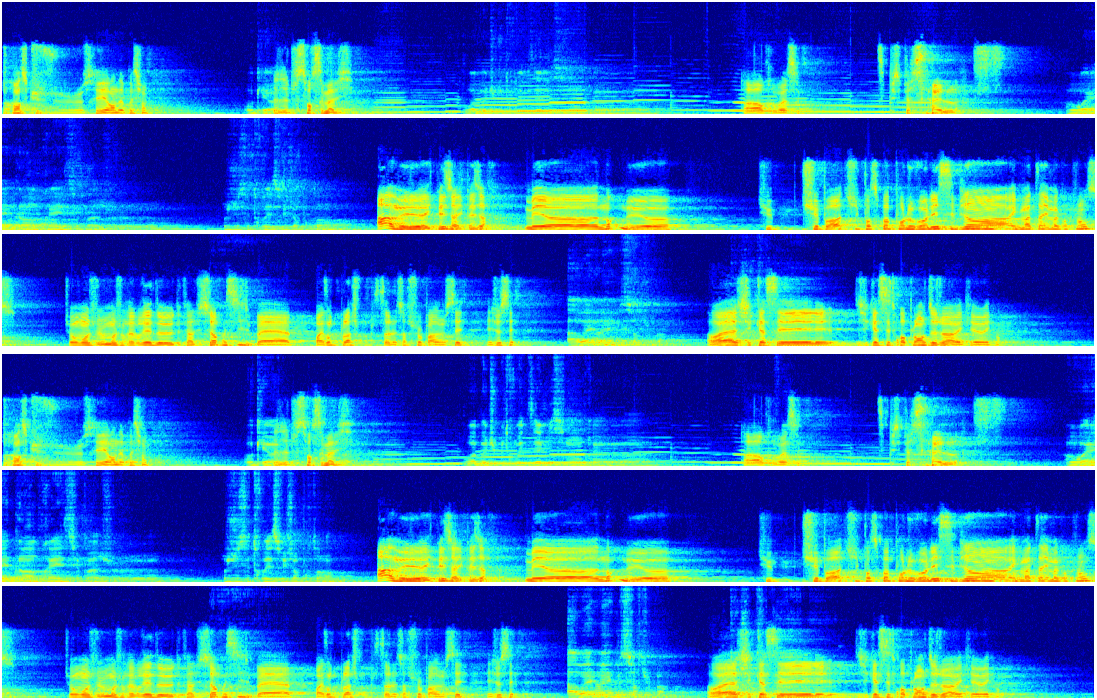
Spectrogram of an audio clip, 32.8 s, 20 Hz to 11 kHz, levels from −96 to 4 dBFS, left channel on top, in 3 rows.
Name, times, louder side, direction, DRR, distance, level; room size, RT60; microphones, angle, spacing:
voice 1, 0.0-1.5 2.7-3.5 7.4-8.0 8.9-10.0 14.7-15.9 16.2-17.6 18.5-18.7 18.9-22.0 22.5-27.0 28.9-30.2 30.4-31.8, left 1 dB, 10° left, 7 dB, 0.7 m, -20 dB
voice 2, 2.4-2.9 4.6-6.6 7.8-8.0 10.6-12.5 13.1-14.3 23.9-24.8 27.5-28.5 29.0-30.3, right 1 dB, 65° right, 2 dB, 4.5 m, -34 dB
Wind instrument woodwind instrument, 3.7-9.5, left 2 dB, 30° left, 1.1 m, -35 dB
25.5 x 21.0 x 9.1 m, 2.1 s
head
